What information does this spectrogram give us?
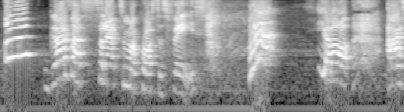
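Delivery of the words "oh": high, loud offended "oh"; sudden high-pitched cry of outrage; shocked "oh". Retold or imitated. Storyteller reacts to the insult before slapping him, shocked.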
